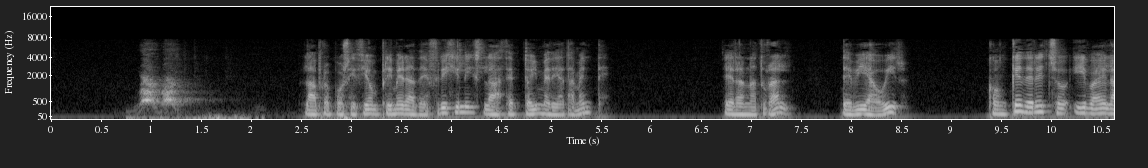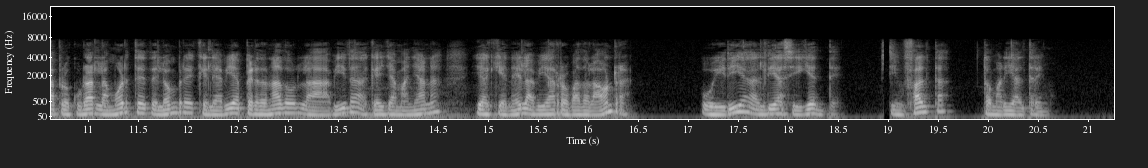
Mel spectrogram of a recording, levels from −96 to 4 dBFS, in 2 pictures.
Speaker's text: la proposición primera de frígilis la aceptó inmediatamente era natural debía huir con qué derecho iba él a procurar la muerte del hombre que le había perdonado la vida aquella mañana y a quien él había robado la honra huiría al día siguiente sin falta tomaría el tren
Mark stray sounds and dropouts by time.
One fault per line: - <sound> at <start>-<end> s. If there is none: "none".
- bark at 0.8-2.2 s
- dropout at 19.0-19.0 s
